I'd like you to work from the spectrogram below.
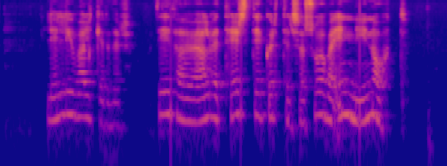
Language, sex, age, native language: Icelandic, female, 30-39, Icelandic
